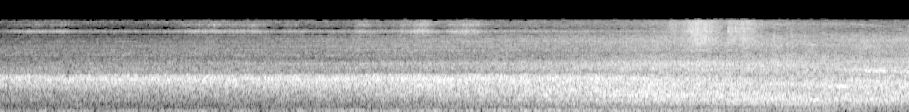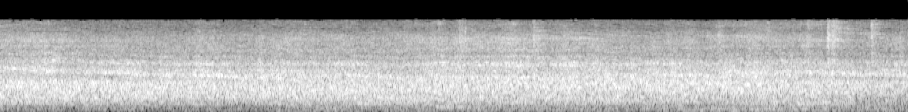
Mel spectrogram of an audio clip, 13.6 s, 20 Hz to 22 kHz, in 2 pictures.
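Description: A class 140 electric locomotive runs on the Spessart ramp, departing after a stop at Laufach, giving a steady, loud rumble and rolling noise throughout with faint higher squeals, no talk.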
